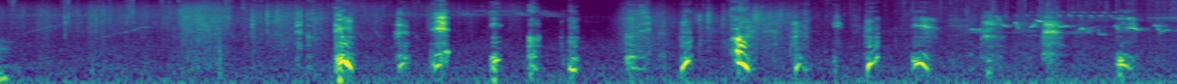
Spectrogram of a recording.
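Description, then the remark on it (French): Dry dead leaves rustle and crunch in irregular bursts of crisp crackling, with a few brief pauses, and no voices. “Mais c'est quoi ces bruits de feuilles mortes”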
